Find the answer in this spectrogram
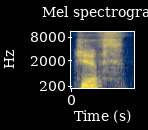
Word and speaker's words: GIF: And obviously, it's a great place to make some custom GIFs. Okay. Hard G.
